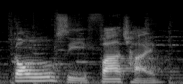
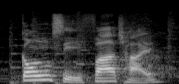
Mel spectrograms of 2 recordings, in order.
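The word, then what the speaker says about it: 恭喜发财: The first one is gong xi fa chai. One more time, gong xi fa chai.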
